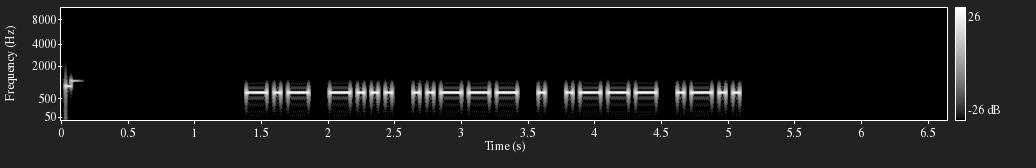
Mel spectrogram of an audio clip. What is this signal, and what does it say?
Morse code, heard as a keyed tone, about 23 wpm, 700 Hz. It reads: KB2EJL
